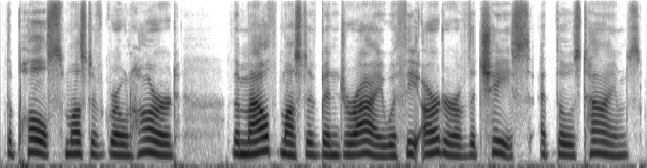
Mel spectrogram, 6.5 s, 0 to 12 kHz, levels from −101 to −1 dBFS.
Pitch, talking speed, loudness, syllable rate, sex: 195 Hz, 195 wpm, -18 LUFS, 4.6 syllables/s, female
